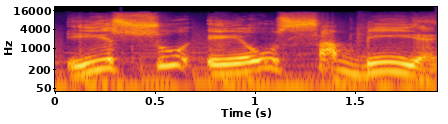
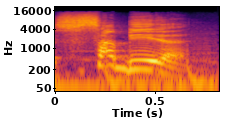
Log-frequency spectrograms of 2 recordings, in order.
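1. Cada palavra é articulada de forma clara e separada. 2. As palavras estão fundidas em um bloco só, arrastado. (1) "a gente tem que voltar pra eu articular mais" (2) "quando juntam, isso eu sabia, eu viro"

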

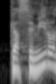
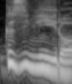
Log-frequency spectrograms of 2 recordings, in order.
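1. Casemiro wymawia się zwyczajnie, po polsku. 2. Casemiro wymawia się po brazylijsku, tak jak w brazylijskim portugalskim.

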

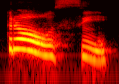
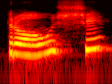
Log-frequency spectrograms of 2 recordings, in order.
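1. A consoante do meio tem som de s. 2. A consoante do meio tem som de ch. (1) "Com o som de Si" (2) "Com o som de C H"

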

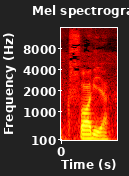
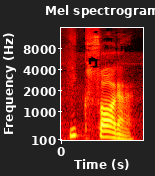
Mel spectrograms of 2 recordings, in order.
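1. Tem um som 'ee' extra antes da vogal final. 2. Não tem som extra antes da vogal final. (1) "a gente fala Ixoria, porque eu acho que é mais fonético" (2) "Mas não é Ixoria, é Ixora"

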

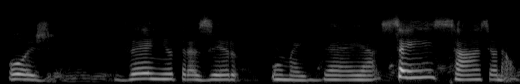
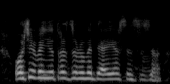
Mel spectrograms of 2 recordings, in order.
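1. A frase é falada muito devagar e arrastada. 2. A frase é falada rapidamente. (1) "Começo bem devagar, como se fosse uma história de suspense" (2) "E assim, cada vez mais rápido"

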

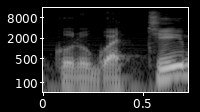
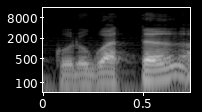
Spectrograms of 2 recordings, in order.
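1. O nome termina em som de i simples. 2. O nome termina em som de a nasal. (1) "está aqui Curuguati" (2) "mas é Curuguatã, a pronúncia correta"

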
